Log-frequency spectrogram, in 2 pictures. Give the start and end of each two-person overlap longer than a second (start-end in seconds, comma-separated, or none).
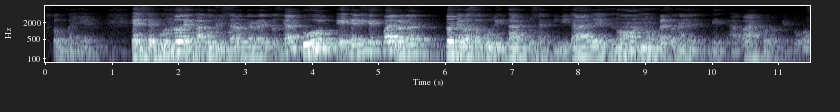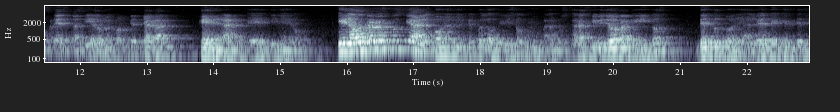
16.4-17.7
